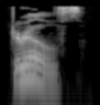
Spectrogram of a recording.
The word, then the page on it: drills: British English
